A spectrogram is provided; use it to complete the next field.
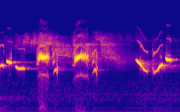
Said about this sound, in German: Das gilt ebenso für die Amsel, die man ungefähr ab einer Dreiviertelstunde vor Sonnenaufgang hören kann.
